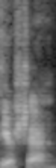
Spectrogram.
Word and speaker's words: Saoirse: I mean, you know, the name itself is pronounced Saoirse,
